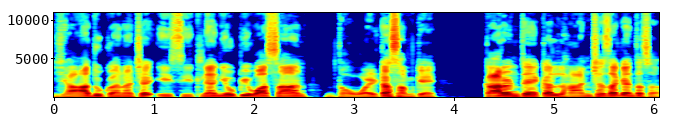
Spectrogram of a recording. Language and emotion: Goan Konkani, disgusted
